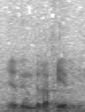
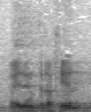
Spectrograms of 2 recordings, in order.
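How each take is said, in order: No difference in how they are said.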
